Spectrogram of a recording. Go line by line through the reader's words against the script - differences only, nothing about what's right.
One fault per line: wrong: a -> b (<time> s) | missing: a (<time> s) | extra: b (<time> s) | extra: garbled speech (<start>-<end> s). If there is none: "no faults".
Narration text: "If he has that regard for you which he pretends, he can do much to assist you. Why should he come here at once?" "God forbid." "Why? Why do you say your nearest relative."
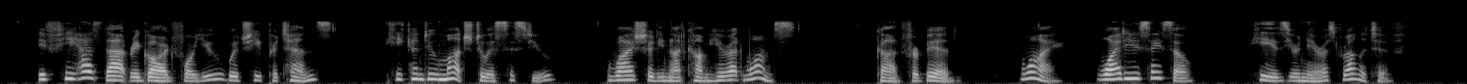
extra: not (6.6 s)
extra: so He is (11.6 s)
